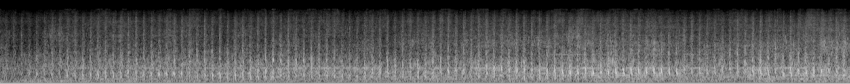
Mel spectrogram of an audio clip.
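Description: Light helicopter flying, its rotor blades giving a steady, rapid chop.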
